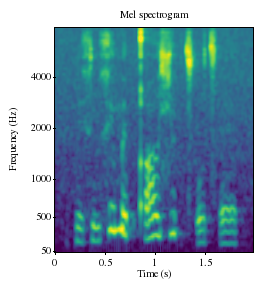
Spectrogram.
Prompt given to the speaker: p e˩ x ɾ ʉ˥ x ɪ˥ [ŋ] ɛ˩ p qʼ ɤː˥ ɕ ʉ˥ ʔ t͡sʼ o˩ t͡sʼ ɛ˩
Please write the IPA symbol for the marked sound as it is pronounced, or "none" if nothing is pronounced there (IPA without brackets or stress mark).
m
